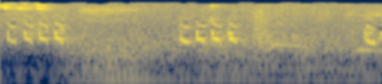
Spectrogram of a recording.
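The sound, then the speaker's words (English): A bird calls in short groups of three or four quick, hollow notes, a black-billed cuckoo's call, repeated at intervals about every second and a half against a quiet woodland background. “The black-billed cuckoo is a more northerly species that lives in dense woodland, even conifer forests.”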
